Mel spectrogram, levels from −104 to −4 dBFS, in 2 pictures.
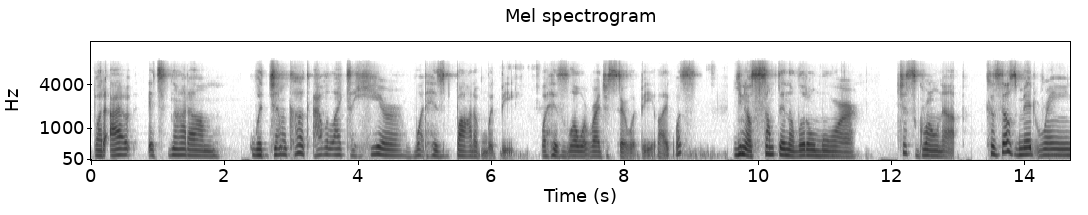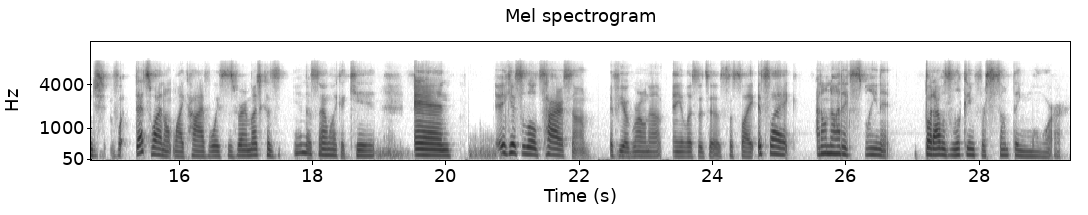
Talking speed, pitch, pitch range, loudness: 180 wpm, 170 Hz, 150-190 Hz, -33 LUFS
